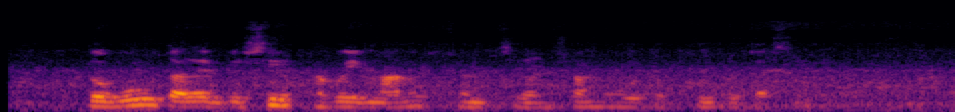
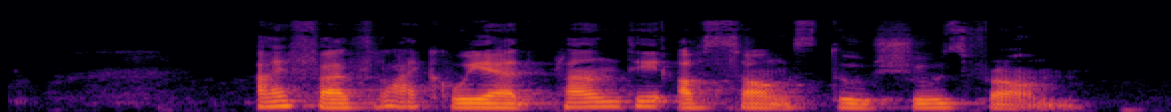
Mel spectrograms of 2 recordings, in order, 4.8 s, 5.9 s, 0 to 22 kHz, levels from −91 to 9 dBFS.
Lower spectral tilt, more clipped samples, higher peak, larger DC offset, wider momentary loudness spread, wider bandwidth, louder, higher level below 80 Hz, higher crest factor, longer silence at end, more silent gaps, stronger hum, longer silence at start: first, -9.5 dB/octave vs -8 dB/octave; neither; second, -10 dBFS vs -6 dBFS; neither; first, 24 LU vs 8 LU; second, 8.8 kHz vs 11.5 kHz; about the same, -28 LUFS vs -26 LUFS; about the same, -62 dBFS vs -60 dBFS; about the same, 20 dB vs 20 dB; second, 0 s vs 0.5 s; neither; neither; second, 0.15 s vs 1.3 s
